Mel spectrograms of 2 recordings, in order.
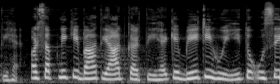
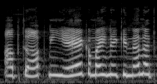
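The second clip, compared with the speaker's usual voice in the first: calling out; 9 semitones higher than usual. Acted. Neighbour calling out teasingly.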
